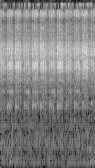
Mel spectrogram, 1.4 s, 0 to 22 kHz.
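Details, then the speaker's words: Injectors from a Chevrolet Onix LT 1.2 three-cylinder with power loss and bucking, on a test bench ramping RPM toward full: sharp, even clicking about six per second with faint hiss; pulsing normally while flow balance is checked. "Sí, va a ir subiendo las RPM y nosotros vamos a ir observando la ecualización cuando termine."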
